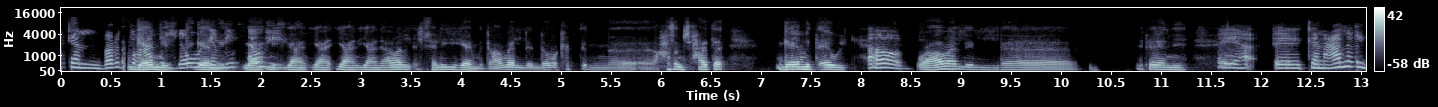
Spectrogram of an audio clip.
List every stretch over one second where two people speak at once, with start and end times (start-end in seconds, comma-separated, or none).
0.7-2.2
